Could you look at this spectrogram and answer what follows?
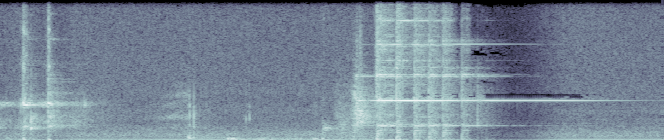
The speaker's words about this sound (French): Une sonnette a retenti.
